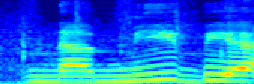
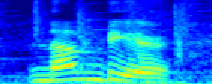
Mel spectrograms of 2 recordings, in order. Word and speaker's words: Namibia: and his INF famous mispronunciation of Namibia as nambia and during his election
